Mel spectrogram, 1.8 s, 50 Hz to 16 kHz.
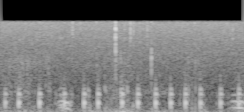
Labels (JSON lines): {"label": "biophony, knock croak", "recorder": "SoundTrap 300"}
